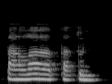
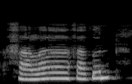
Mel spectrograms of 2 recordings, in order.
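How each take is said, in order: First: The word is said with plain 't' sounds. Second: The word is said with 'th' sounds. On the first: This is the Egyptian colloquial form. "kemudian diganti ta" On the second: This is the older standard form. "fonem tha"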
